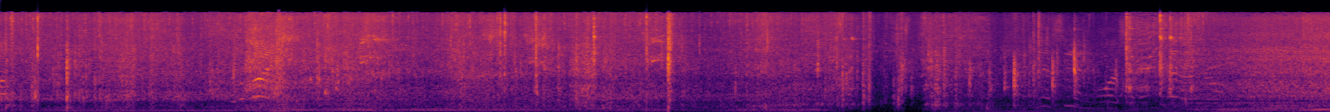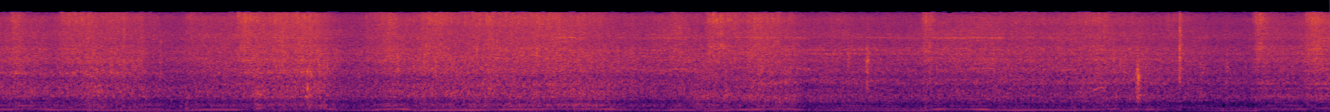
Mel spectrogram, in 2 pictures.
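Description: Tyres grind and scrape over loose rocks.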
